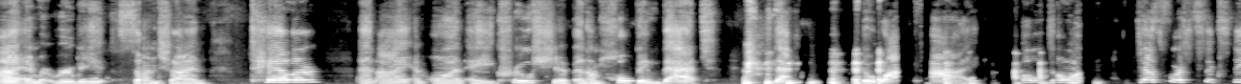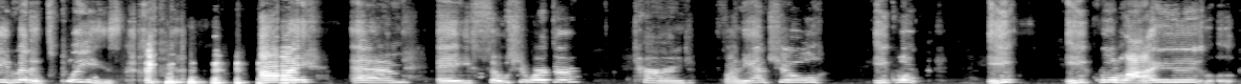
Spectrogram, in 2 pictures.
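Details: Adult woman, self-identified stutterer who reports getting stuck on words; sound repetition heard ("equal e equal"); stuttering.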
